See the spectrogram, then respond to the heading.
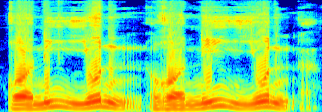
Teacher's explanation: huruf ha hukumnya izhar halqi sehingga dibaca jelas tak berdengung bunyi tanwinnya · Huruf ha termasuk salah satu huruf izhar halqi. Maka tanwin bertemu dengan huruf ha hukumnya izhar halqi sehingga dibaca jelas, tak berdengung.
